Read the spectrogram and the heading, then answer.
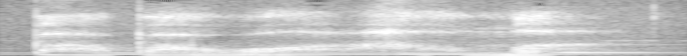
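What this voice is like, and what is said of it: Tiny, mosquito-faint voice. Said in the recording (Chinese): “用小的像蚊子般的声音说道”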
